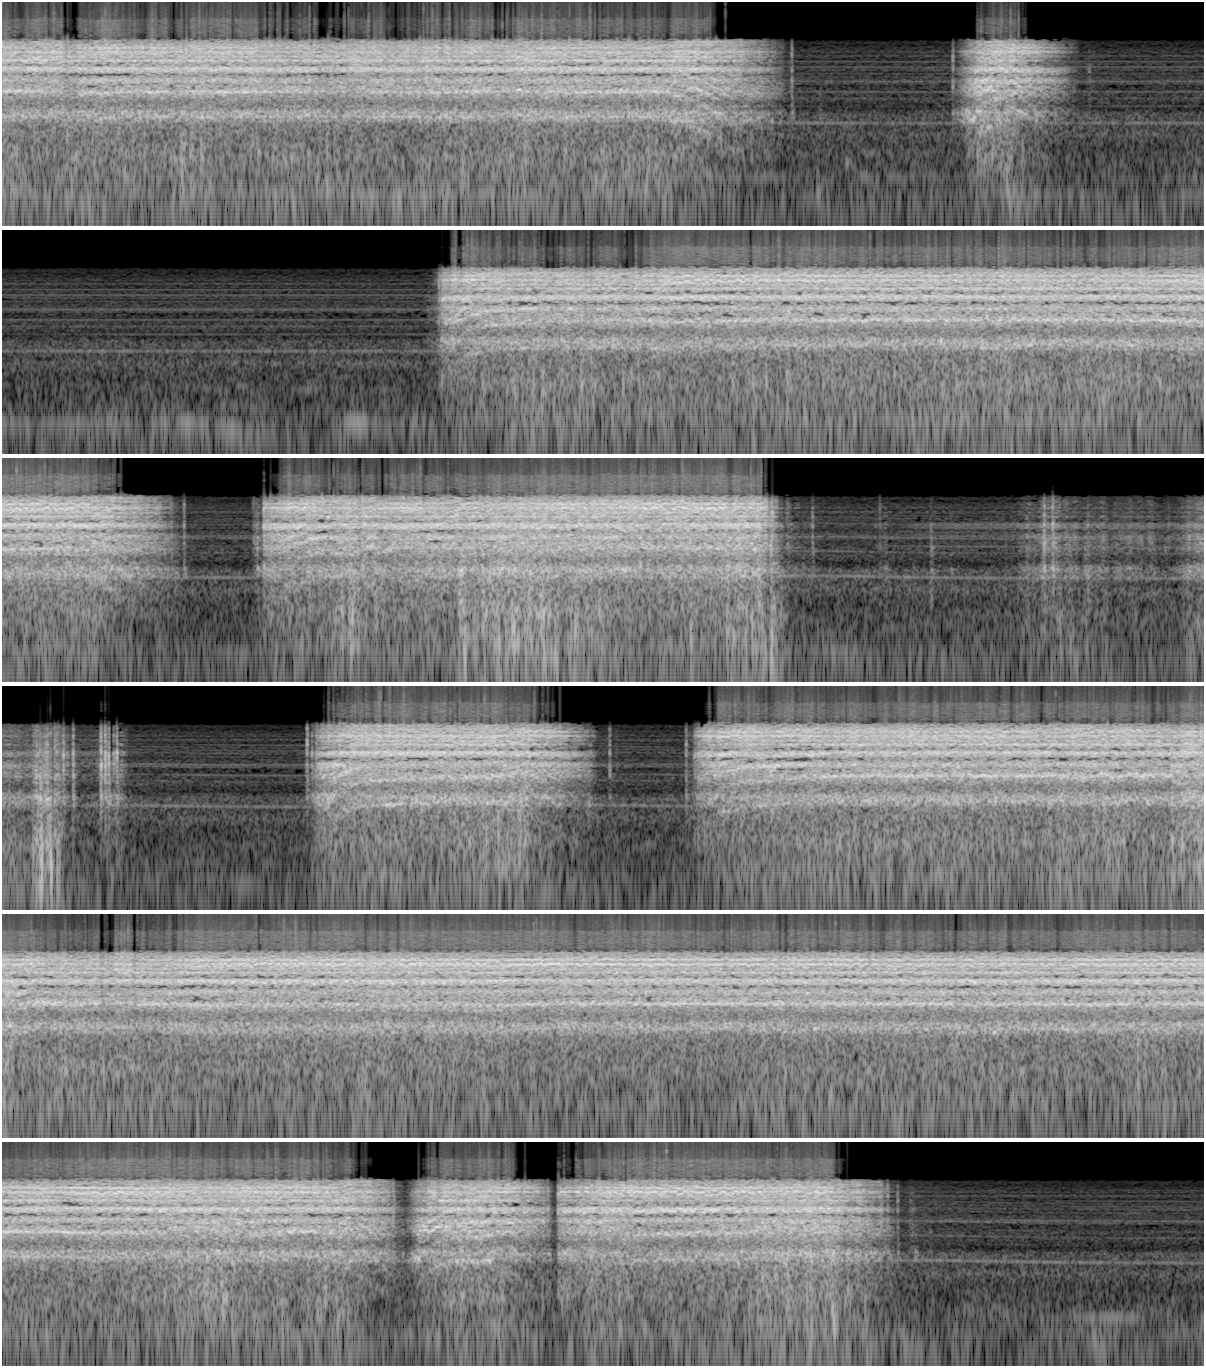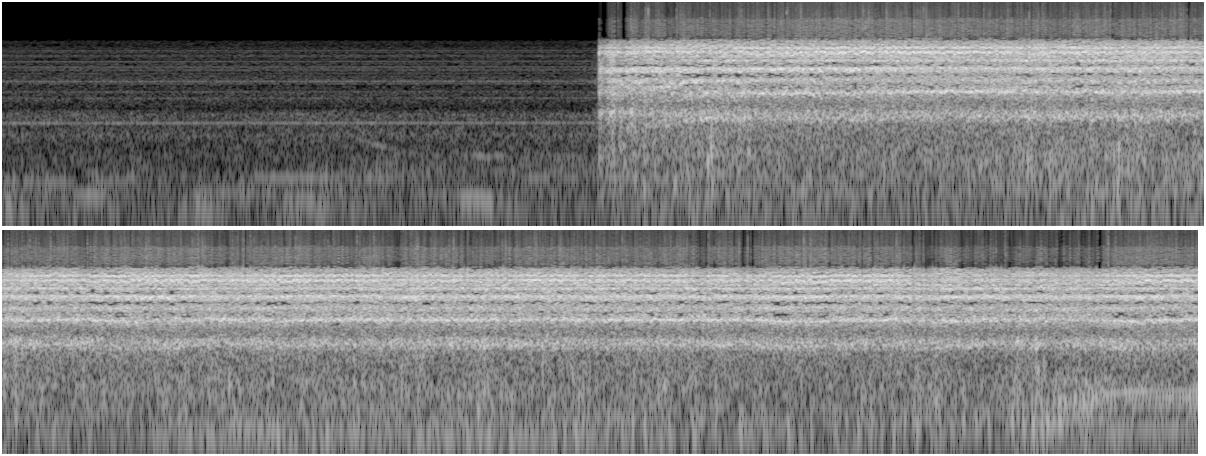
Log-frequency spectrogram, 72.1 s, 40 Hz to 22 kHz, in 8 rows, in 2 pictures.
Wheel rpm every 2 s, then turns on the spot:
230, 230, 160, 20, 0, 0, 140, 220, 230, 120, 130, 190, 20, 20, 30, 130, 130, 230, 230, 210, 230, 230, 230, 210, 100, 170, 0, 0, 0, 100, 220, 230, 230, 230, 230, 230.
26-28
